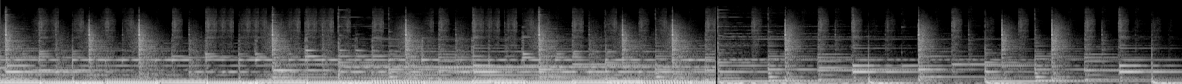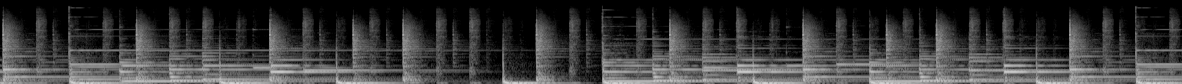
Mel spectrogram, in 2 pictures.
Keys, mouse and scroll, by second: 0.9-4.3 scroll down 1, 4.3-7.3 drag, 8.6-12.8 drag, 12.8 space, 13.7 F8, 14.0 click, 14.3 space, 16.1 ctrl+space, 16.9-18.1 drag, 19.3 click, 21.4 scroll down 1, 22.3-23.6 drag.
